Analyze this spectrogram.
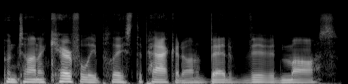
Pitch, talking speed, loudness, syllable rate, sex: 100 Hz, 190 wpm, -23 LUFS, 5.6 syllables/s, male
